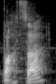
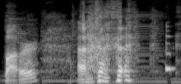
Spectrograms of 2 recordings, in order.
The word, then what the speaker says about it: butter: another one instead of butter I know Americans you guys pronounce it butter or like butter sorry if my pronunciation is awful um but in the British accent it's butter or butter look guys before you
